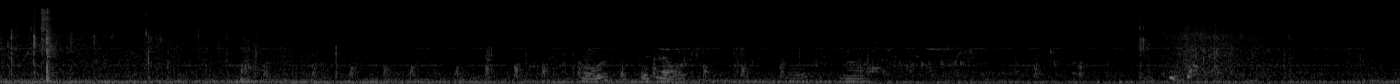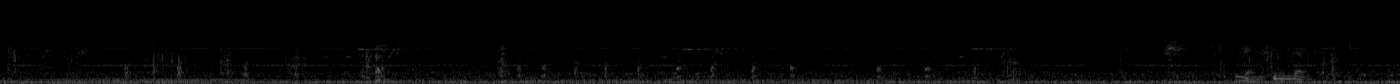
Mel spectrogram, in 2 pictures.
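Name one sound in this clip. Branches creak and leaves rustle as a gibbon hangs and swings in a tree.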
